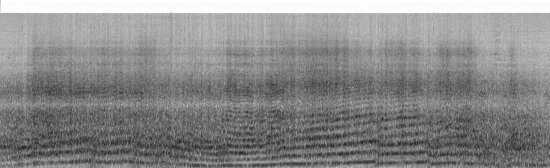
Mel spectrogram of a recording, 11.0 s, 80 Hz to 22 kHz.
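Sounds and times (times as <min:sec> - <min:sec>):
rally car engine accelerating hard: 0:00.0 - 0:11.0.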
